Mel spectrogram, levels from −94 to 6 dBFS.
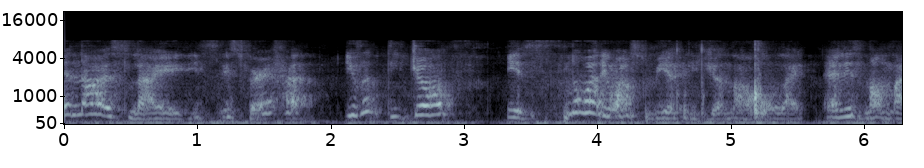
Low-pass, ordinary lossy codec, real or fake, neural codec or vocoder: none; none; fake; codec, 16 kHz, 4.8 kbps, FACodec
